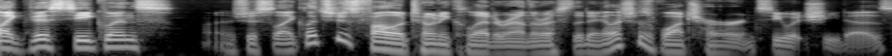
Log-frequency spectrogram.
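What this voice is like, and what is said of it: Usual voice. Nothing is said of it.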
